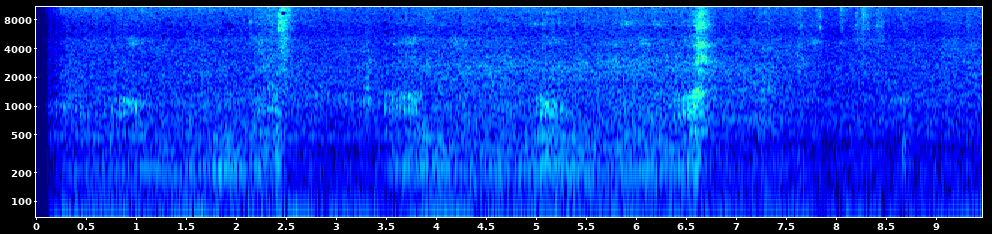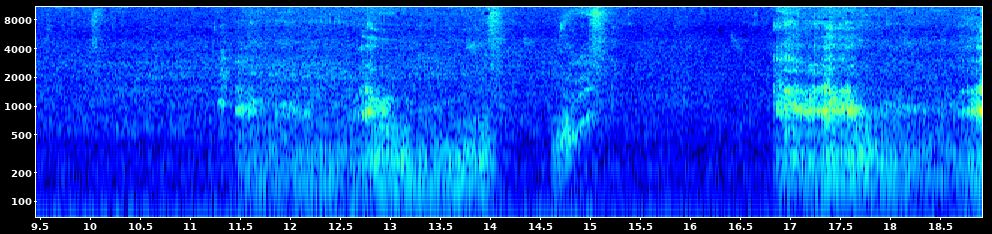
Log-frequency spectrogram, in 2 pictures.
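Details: Malshi puppy, a crossbreed, growling furiously at her reflection in the mirror after a new haircut; low rumbling growls in long stretches broken by pauses, rising into louder, harsher growling near the end.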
